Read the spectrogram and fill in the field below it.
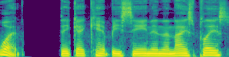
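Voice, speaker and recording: A man performs a put-on character voice at a medium pitch and a moderate pace. His intonation is fairly even, and the sound is dry and close with no echo. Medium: read story. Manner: casual, blunt.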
